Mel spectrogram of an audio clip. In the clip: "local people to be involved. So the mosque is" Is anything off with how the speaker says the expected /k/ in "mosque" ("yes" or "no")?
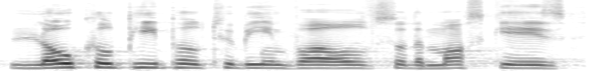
no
